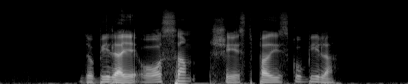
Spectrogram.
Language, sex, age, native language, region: Slovenian, male, 50-59, Slovenian, Central Slovenia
